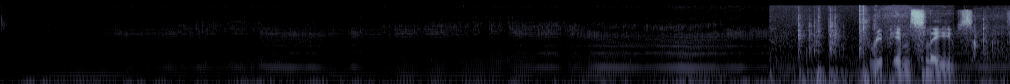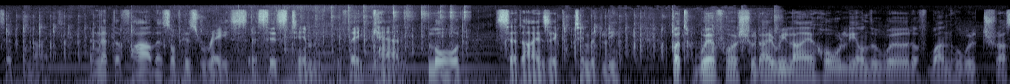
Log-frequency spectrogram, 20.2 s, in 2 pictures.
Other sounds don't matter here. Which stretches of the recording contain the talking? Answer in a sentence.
The talking can be heard from 8.7 to 20.1 s.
